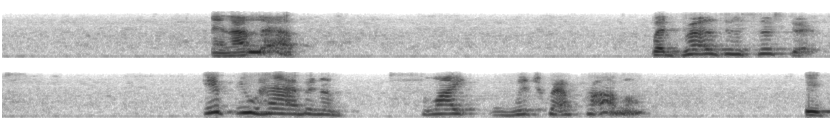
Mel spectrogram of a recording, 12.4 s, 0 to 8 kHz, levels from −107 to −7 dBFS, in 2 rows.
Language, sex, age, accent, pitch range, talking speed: English, male, 50-69, American, 180-260 Hz, 75 wpm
